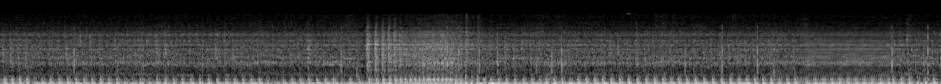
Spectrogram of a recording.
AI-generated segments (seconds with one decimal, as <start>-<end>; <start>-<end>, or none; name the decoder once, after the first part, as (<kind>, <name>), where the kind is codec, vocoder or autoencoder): 8.0-8.9 (vocoder, Vocos)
